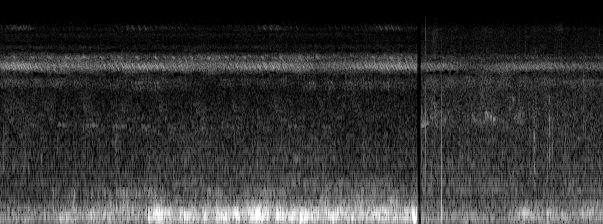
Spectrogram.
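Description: Insects chirring in a steady high-pitched drone, over a low rumbling noise that grows louder about one and a half seconds in and cuts off abruptly about four seconds in.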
